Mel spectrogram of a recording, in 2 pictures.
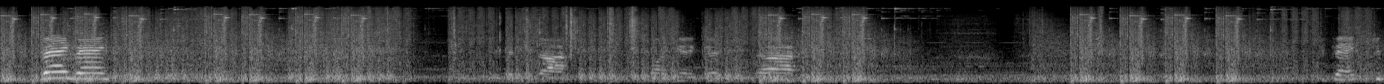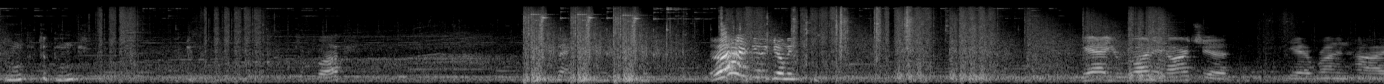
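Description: A rifle fires shots in a row indoors.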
